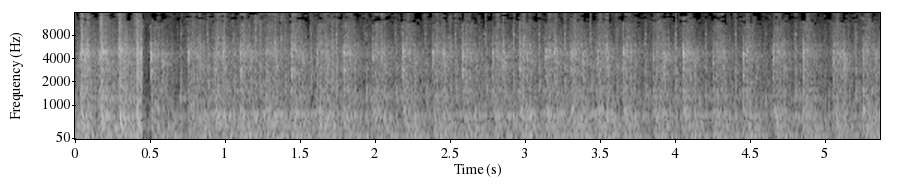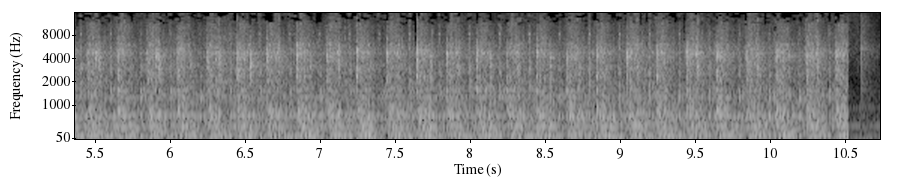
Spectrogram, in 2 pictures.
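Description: An embroidery machine stitches satin stitch for a spiderweb design, a loud, steady mechanical whir with rapid needle chatter running continuously and close, with no talk, before cutting off at the end.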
